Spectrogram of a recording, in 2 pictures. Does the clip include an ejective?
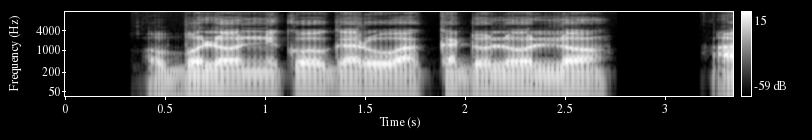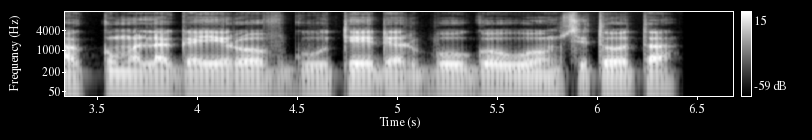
no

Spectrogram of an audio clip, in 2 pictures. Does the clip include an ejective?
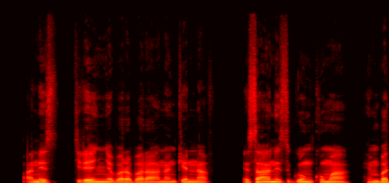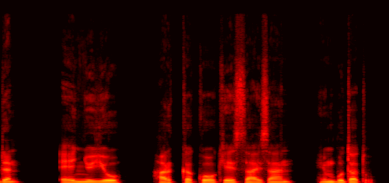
no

